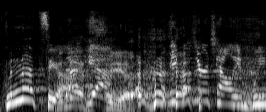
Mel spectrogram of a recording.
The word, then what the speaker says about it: Venezia: You got to say it like Italian, like Venezia.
